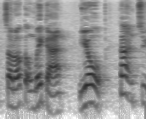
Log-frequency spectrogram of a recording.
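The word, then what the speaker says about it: よう: Yo, yo, chứ không phải là ro nhé. Là yo, các bạn kéo dài lên một chút, chứ nhiều bạn là đọc là ro là sai nhá.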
